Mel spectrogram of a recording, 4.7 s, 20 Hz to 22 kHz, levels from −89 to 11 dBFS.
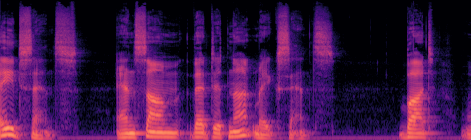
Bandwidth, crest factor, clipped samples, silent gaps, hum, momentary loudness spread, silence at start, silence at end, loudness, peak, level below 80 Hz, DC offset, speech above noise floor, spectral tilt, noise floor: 18.5 kHz; 20 dB; under 0.1%; none; none; 15 LU; 0 s; 0 s; -19 LUFS; 0 dBFS; -44 dBFS; under 0.1%; 31 dB; -5 dB/octave; -49 dBFS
